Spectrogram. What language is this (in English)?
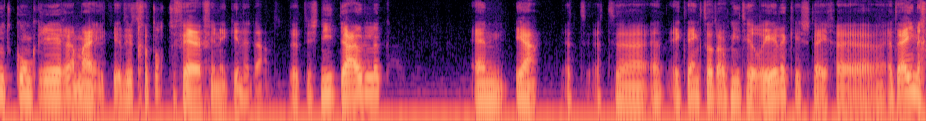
Dutch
